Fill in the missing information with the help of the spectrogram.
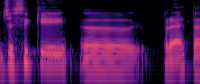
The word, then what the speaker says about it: Jessica Pratt: Písničku jsem vybral od Jessica Pratt, a nevím, jestli vyslovuji správně.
